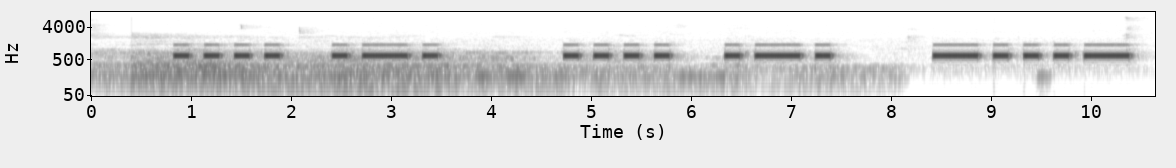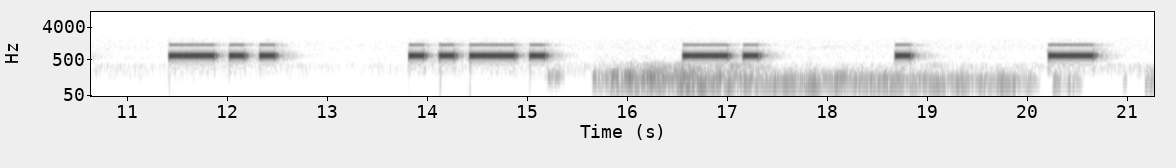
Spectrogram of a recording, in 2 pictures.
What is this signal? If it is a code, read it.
Morse code, heard as a keyed tone, about 8 wpm, 650 Hz. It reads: HR HR <BT> D F N E T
